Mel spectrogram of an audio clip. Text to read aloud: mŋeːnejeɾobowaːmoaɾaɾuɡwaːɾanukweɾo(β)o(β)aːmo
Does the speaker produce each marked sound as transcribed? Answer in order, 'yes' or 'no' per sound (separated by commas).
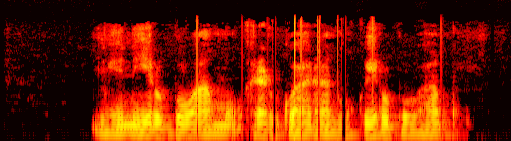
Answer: no, no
